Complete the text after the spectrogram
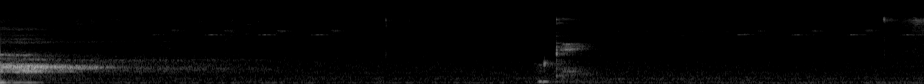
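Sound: deep breath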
